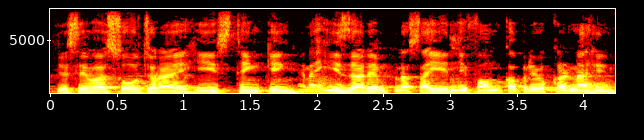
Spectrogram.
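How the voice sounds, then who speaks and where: A male English teacher, slowly drilling example sentences in a classroom lesson, switching between Hindi and English. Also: a little high, fairly even intonation, a little mellow. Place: classroom with a board, students present.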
